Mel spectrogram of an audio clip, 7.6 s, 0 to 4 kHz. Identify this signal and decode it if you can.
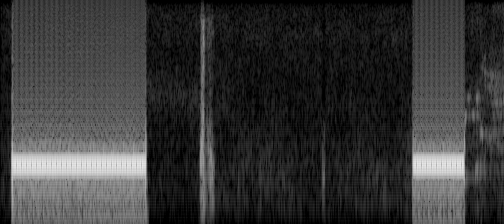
Ringback tone (North America), 440 + 480 Hz.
